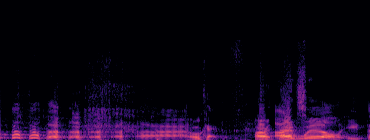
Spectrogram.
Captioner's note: laugh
